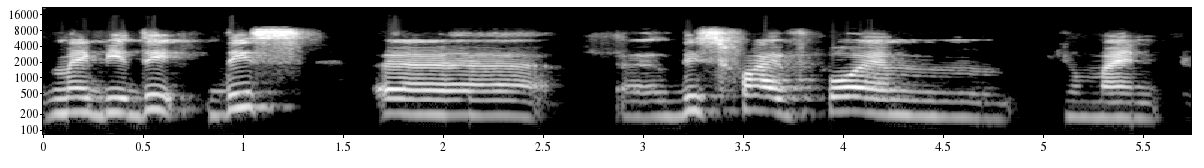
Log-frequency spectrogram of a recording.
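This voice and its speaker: Speaking with a Ukrainian accent, a woman has a dark, mellow tone at medium pitch. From Lviv, Ukraine. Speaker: poet. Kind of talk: unscripted talk with event host. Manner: hesitant.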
